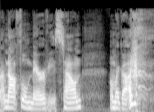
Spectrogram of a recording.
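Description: A woman with a Philadelphia accent speaks at a fairly quick pace on a very clean recording with a silent background. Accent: mild Philadelphia. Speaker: podcast host. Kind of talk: casual chat. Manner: chatty, laughs often.

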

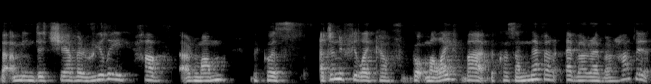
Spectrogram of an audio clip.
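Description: Speaking at a fairly quick pace with hardly any pauses, a woman of medium pitch sounds somewhat breathy, her intonation fairly even. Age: 60s. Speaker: therapy client. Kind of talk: testimony. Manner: halting.

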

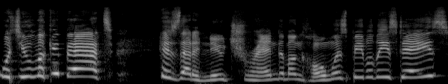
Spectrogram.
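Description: A man uses a put-on character voice that sits extremely high in pitch, with a bright, sharp tone, big pitch swings and a moderate pace.

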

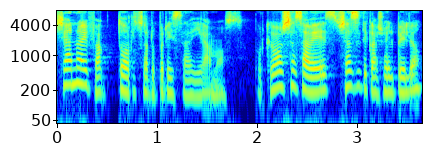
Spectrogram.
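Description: A woman speaks in a Rioplatense accent at a fairly quick pace. The recording is very clean, with a silent background. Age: 20s. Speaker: cancer survivor and entrepreneur. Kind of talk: casual interview.

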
